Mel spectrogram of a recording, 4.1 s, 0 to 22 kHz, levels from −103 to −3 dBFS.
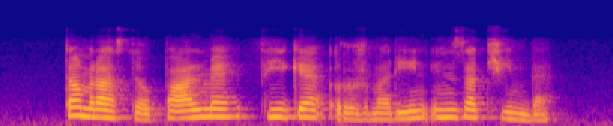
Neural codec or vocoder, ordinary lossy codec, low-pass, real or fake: none; Opus, 24 kbps; 7.2 kHz; real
